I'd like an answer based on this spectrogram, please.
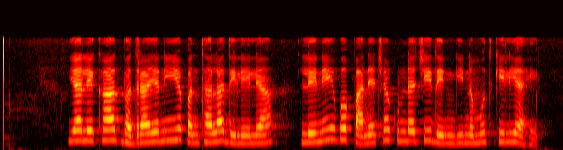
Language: Marathi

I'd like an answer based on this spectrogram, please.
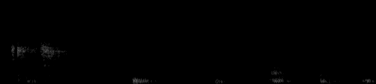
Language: Czech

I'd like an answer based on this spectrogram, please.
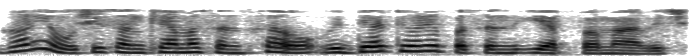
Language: Gujarati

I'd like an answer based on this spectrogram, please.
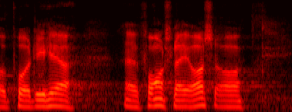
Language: Danish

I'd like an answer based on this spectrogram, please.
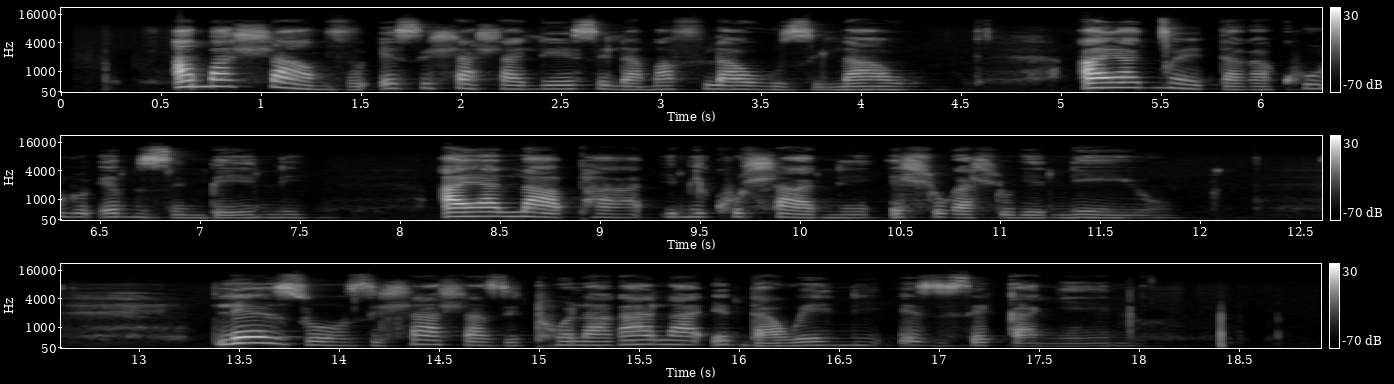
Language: North Ndebele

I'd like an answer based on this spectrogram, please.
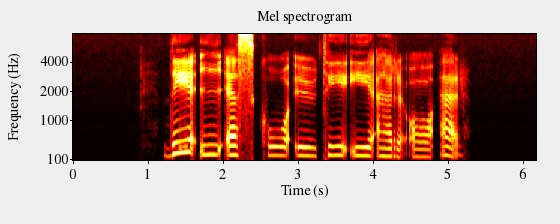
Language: Swedish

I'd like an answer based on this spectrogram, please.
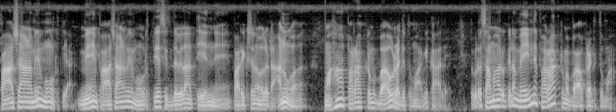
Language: Sinhala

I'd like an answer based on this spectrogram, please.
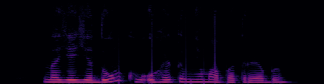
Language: Belarusian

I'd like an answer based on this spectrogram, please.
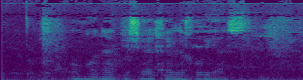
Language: Persian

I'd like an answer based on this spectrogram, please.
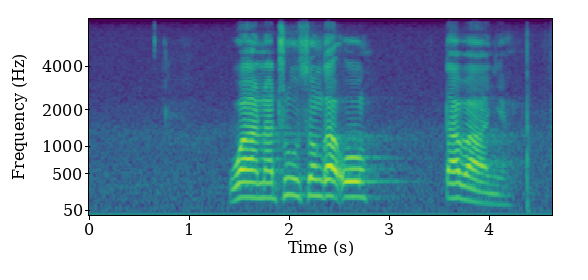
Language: Venda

